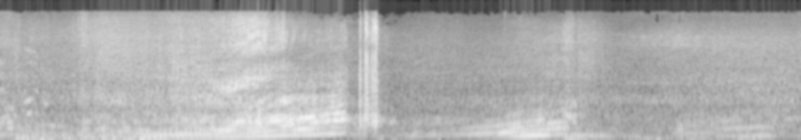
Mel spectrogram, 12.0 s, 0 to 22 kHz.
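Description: Nissan 200SX (S13) with a swapped RB25DET turbocharged straight-six accelerating away. The revs climb steadily, drop with a short sharp burst about five seconds in, climb again in the next gear, then settle to a steadier, quieter run near the end.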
